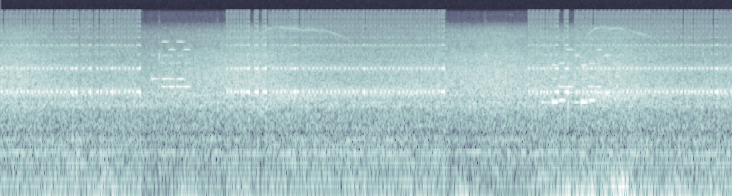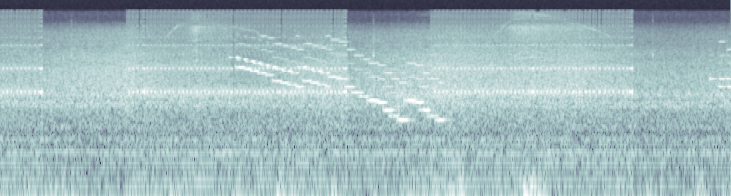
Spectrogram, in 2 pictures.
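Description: Rapid electronic blips tick as game text types out.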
